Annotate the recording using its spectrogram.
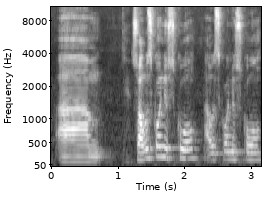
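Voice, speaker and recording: The man's speech moves at a moderate pace. Room echo can be heard around it. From El Paso, Texas / Juárez border area. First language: Spanish. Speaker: business owner, entrepreneur. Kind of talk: radio interview. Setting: studio. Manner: hesitant, many fillers.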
